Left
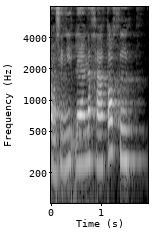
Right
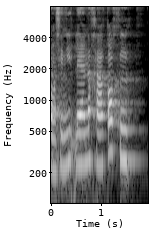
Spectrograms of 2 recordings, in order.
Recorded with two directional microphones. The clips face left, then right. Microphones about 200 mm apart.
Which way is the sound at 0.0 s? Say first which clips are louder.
Right 2 dB; centre (ahead or behind).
